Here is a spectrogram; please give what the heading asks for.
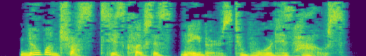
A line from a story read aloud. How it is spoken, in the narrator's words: Caleb muttered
